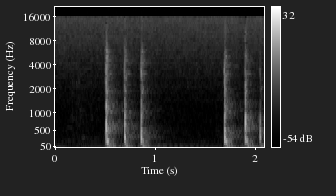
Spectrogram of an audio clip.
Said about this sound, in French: On a frappé à la porte.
